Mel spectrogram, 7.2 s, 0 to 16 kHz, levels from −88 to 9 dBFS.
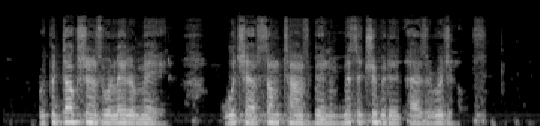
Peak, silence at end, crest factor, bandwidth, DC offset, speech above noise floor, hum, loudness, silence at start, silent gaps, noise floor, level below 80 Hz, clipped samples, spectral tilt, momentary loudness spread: -2 dBFS; 0.6 s; 18 dB; 9.2 kHz; under 0.1%; 43 dB; none; -18 LUFS; 0.55 s; none; -60 dBFS; -48 dBFS; under 0.1%; -7 dB/octave; 16 LU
